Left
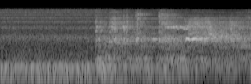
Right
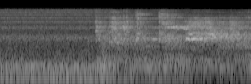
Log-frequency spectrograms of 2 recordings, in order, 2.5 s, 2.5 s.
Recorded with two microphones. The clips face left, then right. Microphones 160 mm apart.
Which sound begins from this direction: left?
A sliding door, at 0.9 s.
